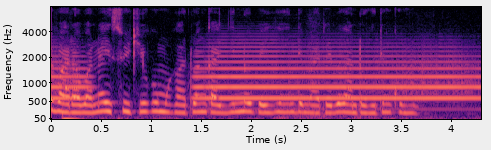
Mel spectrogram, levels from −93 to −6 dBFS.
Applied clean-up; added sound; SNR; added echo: none; Brass instrument; -1 dB; none.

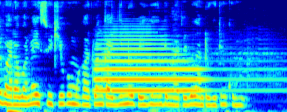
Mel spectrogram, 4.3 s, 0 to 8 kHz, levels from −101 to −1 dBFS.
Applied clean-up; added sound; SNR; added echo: classical method log-MMSE.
